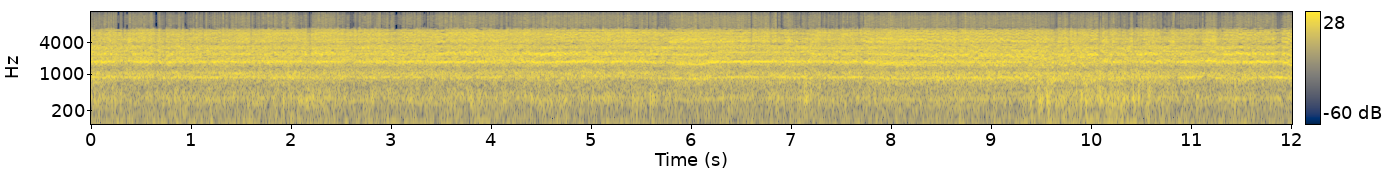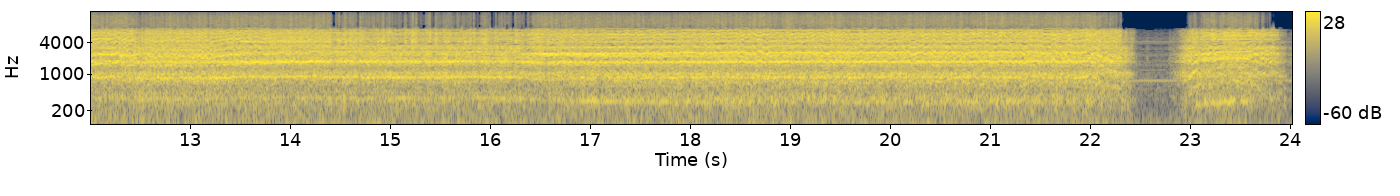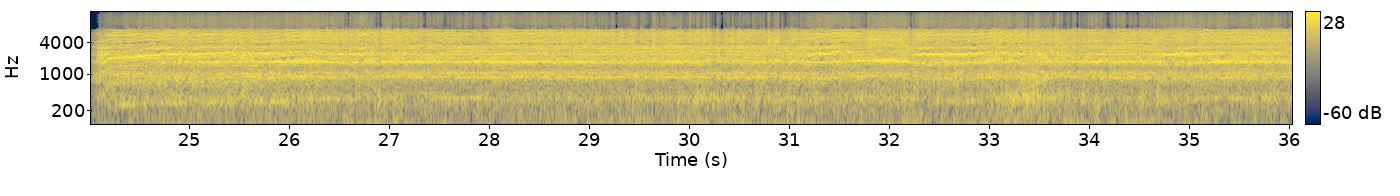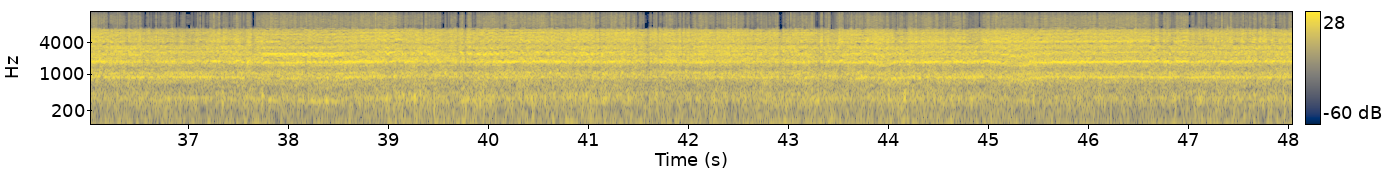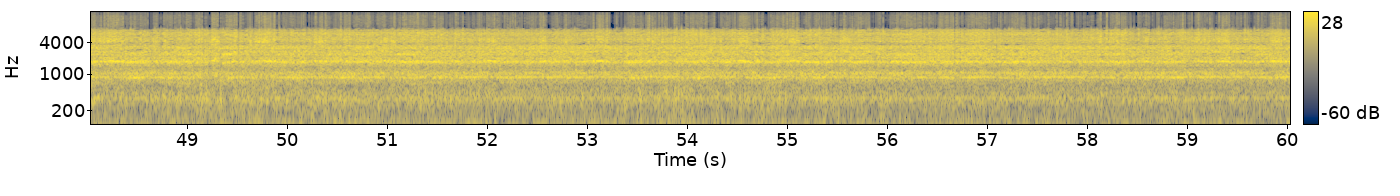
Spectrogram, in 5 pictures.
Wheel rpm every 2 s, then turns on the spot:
230, 230, 230, 230, 210, 220, 220, 230, 220, 210, 210, 90, 170, 230, 230, 230, 220, 230, 230, 220, 230, 230, 220, 230, 230, 230, 230, 230, 230, 240.
none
